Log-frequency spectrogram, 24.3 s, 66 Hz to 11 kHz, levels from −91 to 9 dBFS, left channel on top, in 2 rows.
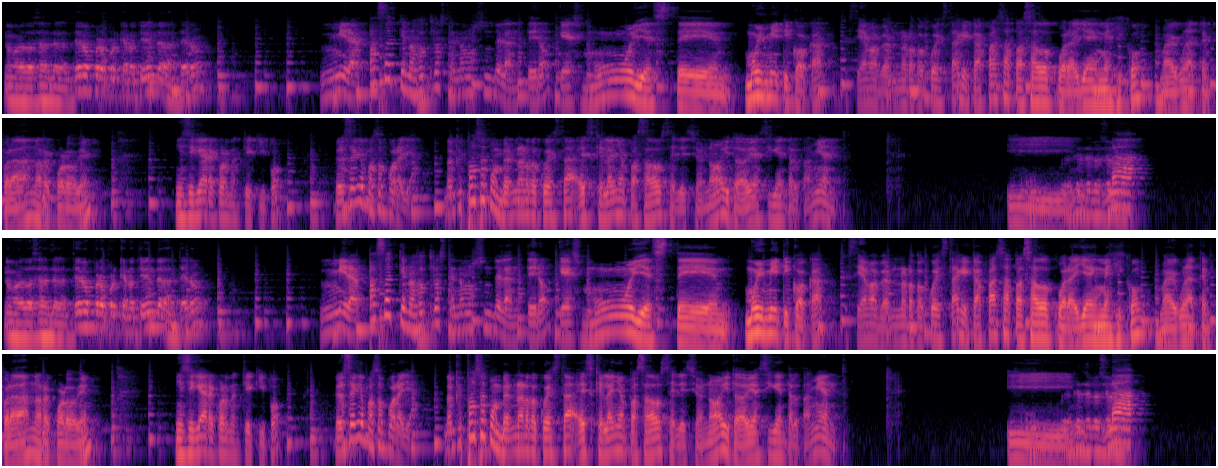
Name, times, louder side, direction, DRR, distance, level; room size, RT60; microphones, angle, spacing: voice 1, 0.0-2.0 22.4-23.4, right 2 dB, 80° right, 2.2 m, -35 dB
sound 1, 1.0-6.8 7.0-7.1 7.5-10.4 10.7-14.4 14.8-17.6, equal, 35° right, 1.2 m, -45 dB
voice 2, 3.2-13.4 13.9-14.9 15.5-16.3 16.6-20.5 22.2-23.4, right 4 dB, 50° right, 0.7 m, -32 dB
26.5 x 9.7 x 3.1 m
head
